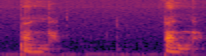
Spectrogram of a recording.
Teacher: when we have the double consonant, the vowel that precedes the special combination is shorter, is sharper.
